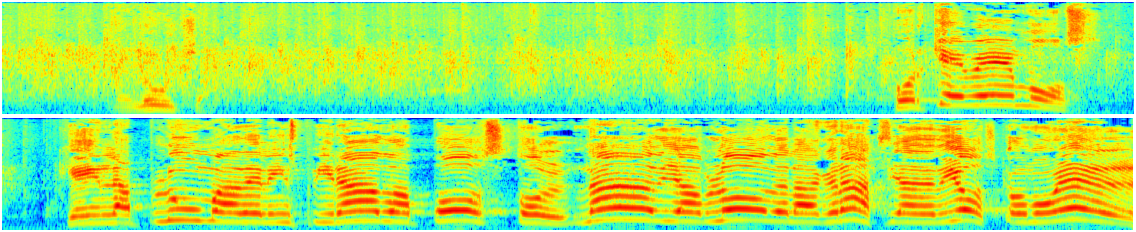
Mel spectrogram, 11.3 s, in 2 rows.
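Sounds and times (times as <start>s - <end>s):
church congregation clapping for the Lord: 0.0s - 6.4s
speech: 0.6s - 1.2s, 4.5s - 11.2s.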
